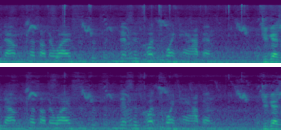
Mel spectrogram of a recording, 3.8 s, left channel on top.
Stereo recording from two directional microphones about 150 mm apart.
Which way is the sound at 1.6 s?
20° right (ahead or behind).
